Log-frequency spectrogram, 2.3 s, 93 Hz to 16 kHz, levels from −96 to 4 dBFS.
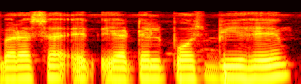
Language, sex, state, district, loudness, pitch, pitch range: Hindi, male, Arunachal Pradesh, Longding, -16 LUFS, 135 Hz, 135-140 Hz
